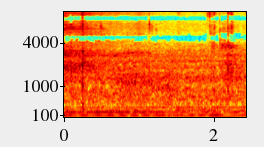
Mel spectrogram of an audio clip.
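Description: Quiet room tone with a steady low electrical hum, and one faint click about a quarter second in.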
